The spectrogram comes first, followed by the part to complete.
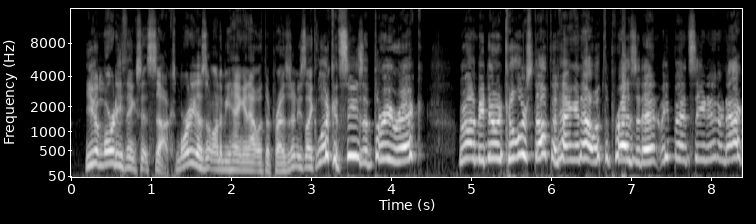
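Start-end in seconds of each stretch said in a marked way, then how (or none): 3.1-8.4 bad put-on voice, very high and loud. Retelling a cartoon episode scene, doing a Morty voice. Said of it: "this is my Morty voice".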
